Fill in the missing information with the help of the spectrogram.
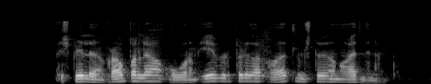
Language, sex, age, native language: Icelandic, male, 30-39, Icelandic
